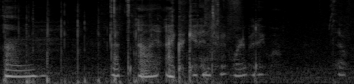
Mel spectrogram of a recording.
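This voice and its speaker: A woman whispers an ASMR reading in a breathy, unvoiced voice. Her delivery is hushed and informal, with little rise and fall. She is close to a USB mic, with clear background noise and clicking. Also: fairly high pitch, fairly even intonation, unhurried. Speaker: ASMR creator. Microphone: close USB microphone. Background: tapping, scratching, clicks.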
